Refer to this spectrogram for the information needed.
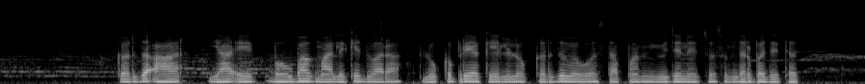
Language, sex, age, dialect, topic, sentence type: Marathi, male, 18-24, Southern Konkan, banking, statement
